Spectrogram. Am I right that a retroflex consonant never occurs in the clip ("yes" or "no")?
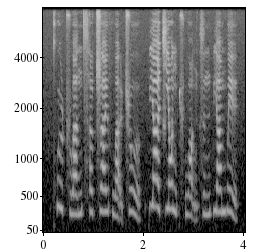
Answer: no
